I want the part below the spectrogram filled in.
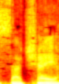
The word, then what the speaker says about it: sachet: 同时啊，同学们注意这个词的发音和它的拼写呢还有一定的不同。它的拼写呢是 sachet，但是呢在发音的时候这个 T 呢是不能发音的哈。它的发音有两个，一个是 sachet，还有一个 sachet 哈，一个英式的一个美式的都可以，但是呢有一点后面这个 T 是不能发音的哈，表示那种比较小的一些小袋子。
